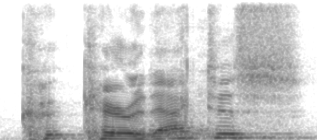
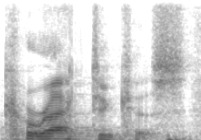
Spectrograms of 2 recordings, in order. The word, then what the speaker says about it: Caractacus: There's Caradactus, same guy, Caractacus. Two different pronunciations of the same guy, okay?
